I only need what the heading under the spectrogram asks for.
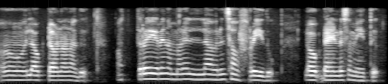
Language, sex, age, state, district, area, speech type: Malayalam, female, 18-30, Kerala, Ernakulam, rural, spontaneous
